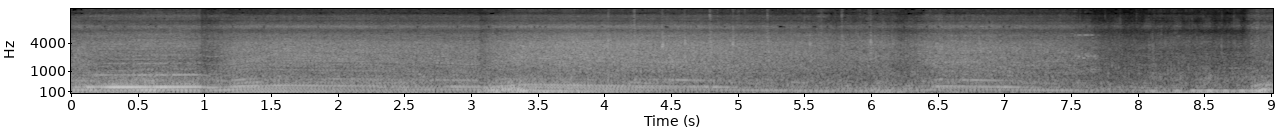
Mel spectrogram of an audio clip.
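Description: A car engine revs and roars as the car speeds along and slows down.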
